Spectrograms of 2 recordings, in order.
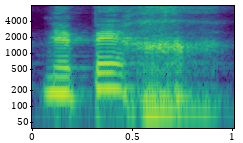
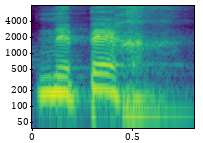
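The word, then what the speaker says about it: נפש: La palabra, la letra o las letras sh del hebreo se pronuncian en hebreo como J. Entonces se pronuncia nepej.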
